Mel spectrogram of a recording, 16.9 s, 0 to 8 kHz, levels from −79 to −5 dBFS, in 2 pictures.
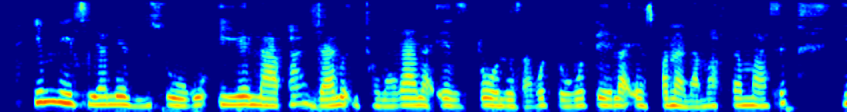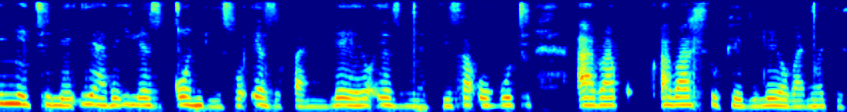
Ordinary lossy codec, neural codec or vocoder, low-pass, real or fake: AAC, 32 kbps; none; 7.2 kHz; real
